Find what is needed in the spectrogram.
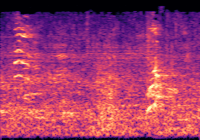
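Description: Yorkshire terrier giving two short high-pitched yips, the first right at the start and the second, rising in pitch, about one and a half seconds in, over the steady murmur of a large indoor hall.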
